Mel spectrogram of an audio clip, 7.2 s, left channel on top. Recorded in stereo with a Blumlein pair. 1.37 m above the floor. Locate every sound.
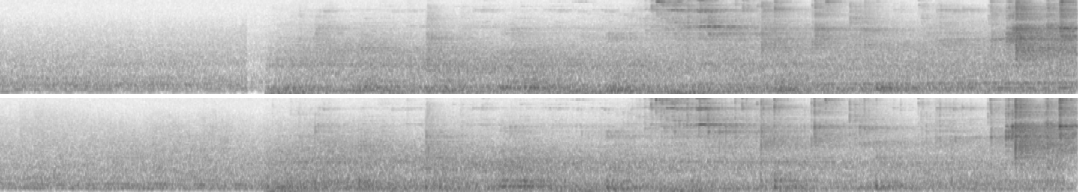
1.8 s keys jangling: 40° right, 0.9 m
